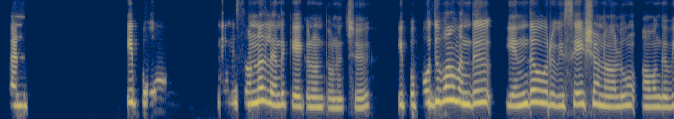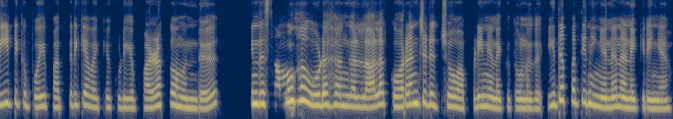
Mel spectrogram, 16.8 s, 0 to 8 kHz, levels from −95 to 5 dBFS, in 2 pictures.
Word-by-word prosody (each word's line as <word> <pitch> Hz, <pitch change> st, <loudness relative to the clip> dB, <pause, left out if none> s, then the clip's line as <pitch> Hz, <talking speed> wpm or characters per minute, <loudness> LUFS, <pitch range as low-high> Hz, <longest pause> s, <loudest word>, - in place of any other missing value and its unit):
கண் 235 Hz, -1 st, +2 dB, 1.3 s
இப்போ 275 Hz, -2 st, -2 dB, 0.9 s
நீங்க 290 Hz, 0 st, -9 dB
சொன்னதுல 285 Hz, +1 st, +5 dB
இருந்து 250 Hz, +1 st, -1 dB
கேட்கணுனு 210 Hz, -2 st, +1 dB
தோணுச்சு. 185 Hz, +1 st, -4 dB, 0.5 s
இப்போ 250 Hz, +1 st, -3 dB
பொதுவா 310 Hz, +4 st, +5 dB
வந்து 270 Hz, +1 st, +4 dB, 0.5 s
எந்த 260 Hz, +5 st, +3 dB
ஒரு 270 Hz, -3 st, +1 dB
விசேஷனாலும் 240 Hz, -2 st, +1 dB, 0.2 s
அவுங்க 210 Hz, 0 st, -2 dB
வீட்டுக்கு 270 Hz, 0 st, -1 dB
போய் 210 Hz, +2 st, 0 dB
பத்திரிக்க 240 Hz, +6 st, -6 dB
வைக்கக்கூடிய 195 Hz, -1 st, -7 dB, 0.2 s
பழக்கம் 235 Hz, +4 st, -1 dB
வந்து, 180 Hz, -1 st, -2 dB, 0.6 s
இந்த 270 Hz, 0 st, +6 dB
சமூக 285 Hz, +7 st, +3 dB, 0.2 s
ஊடகங்களால 235 Hz, -2 st, +1 dB
குறைஞ்சிடுச்சோ! 250 Hz, 0 st, +1 dB
அப்பிடின்னு 205 Hz, +4 st, -2 dB
எனக்கு 180 Hz, 0 st, -5 dB
தோணுது. 180 Hz, 0 st, -2 dB, 0.2 s
இதப்பத்தி 305 Hz, -3 st, -1 dB
நீங்க 220 Hz, -4 st, +1 dB
என்ன 205 Hz, -, +2 dB
நினைக்கிறீங்க? 180 Hz, -2 st, 0 dB
230 Hz, 110 wpm, -21 LUFS, 200-265 Hz, 1.3 s, இந்த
